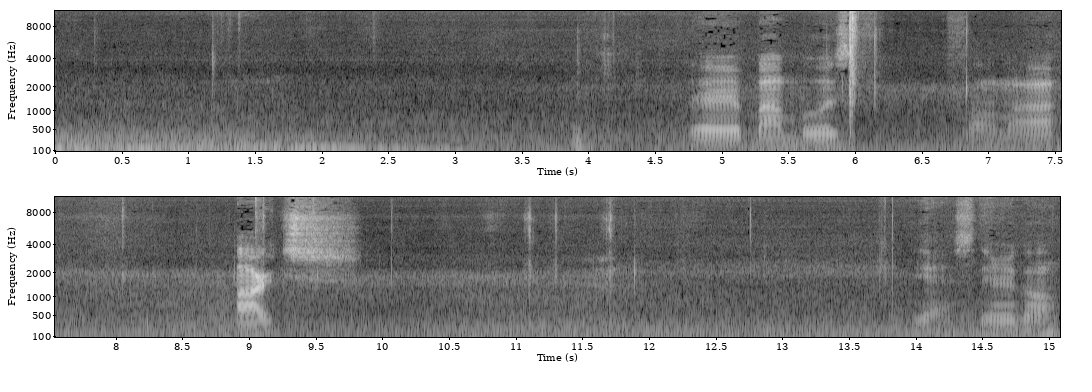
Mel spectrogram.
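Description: A car engine hums steadily while driving.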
